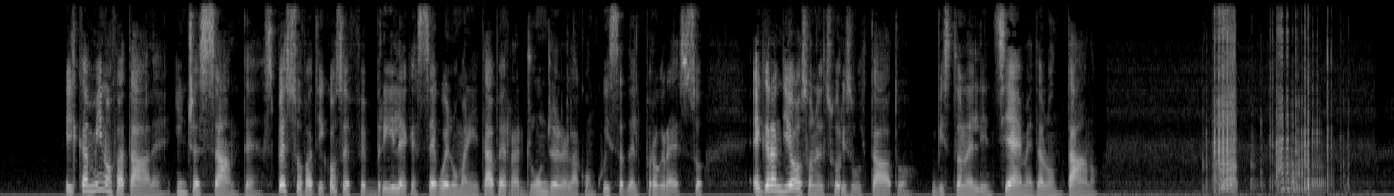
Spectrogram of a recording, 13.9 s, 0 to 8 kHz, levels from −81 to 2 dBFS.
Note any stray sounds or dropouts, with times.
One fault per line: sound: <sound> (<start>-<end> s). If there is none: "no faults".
sound: squeak (12.0-13.6 s)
